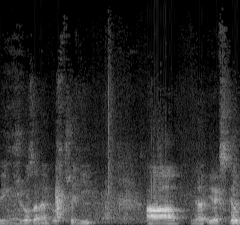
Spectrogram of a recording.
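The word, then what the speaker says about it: Uexküll: píše se to hrozně to jméno, ale vyslovuje se to Uexkill,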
